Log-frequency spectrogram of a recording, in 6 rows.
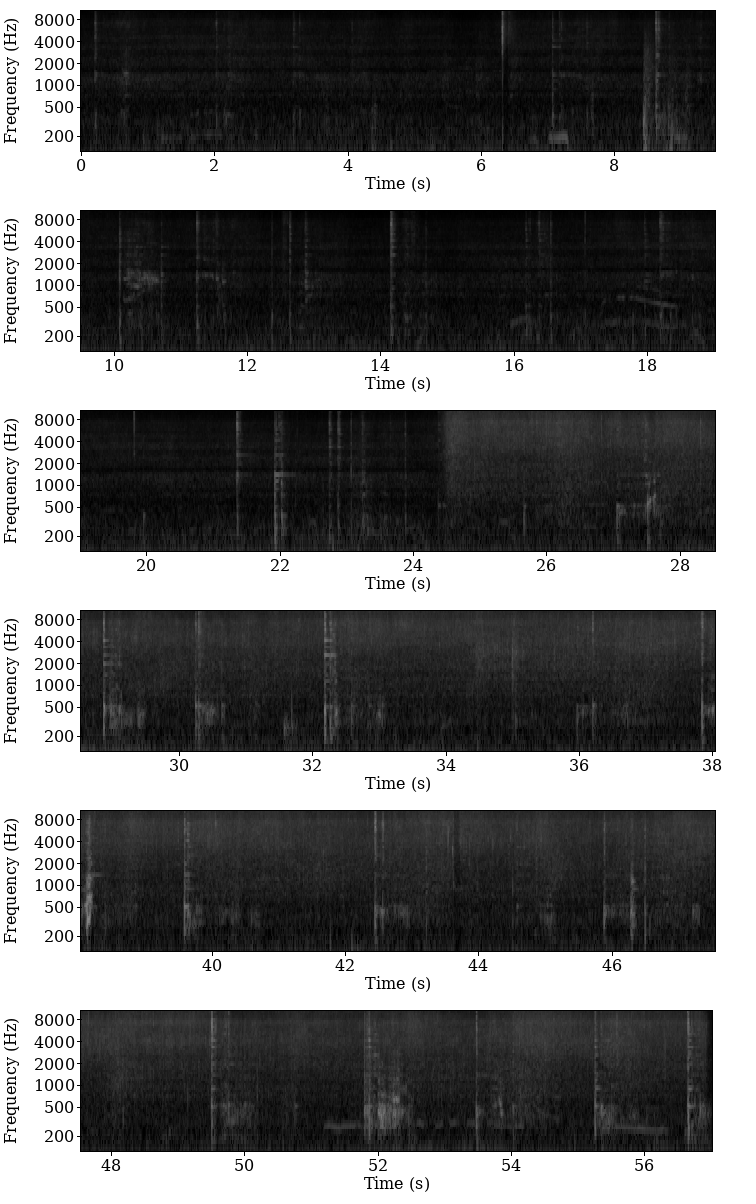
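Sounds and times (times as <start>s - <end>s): chicken sizzling in a pan: 0.0s - 57.0s
metal spatula scraping a pan: 0.2s - 1.0s, 10.1s - 11.9s, 14.1s - 14.7s, 24.4s - 51.0s, 51.7s - 57.0s.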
